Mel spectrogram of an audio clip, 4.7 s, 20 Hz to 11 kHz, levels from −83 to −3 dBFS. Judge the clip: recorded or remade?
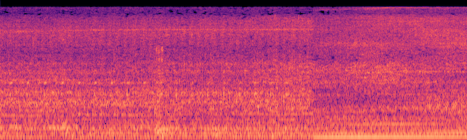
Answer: recorded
